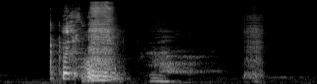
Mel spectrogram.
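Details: Person (he/they) with a ticklish nose: sharp intake of breath, then a loud wet sneeze, followed by a sniff and a short exhale.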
